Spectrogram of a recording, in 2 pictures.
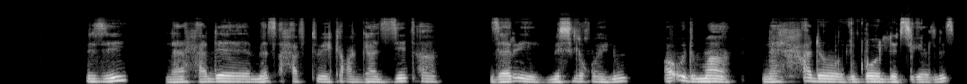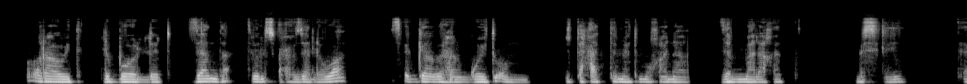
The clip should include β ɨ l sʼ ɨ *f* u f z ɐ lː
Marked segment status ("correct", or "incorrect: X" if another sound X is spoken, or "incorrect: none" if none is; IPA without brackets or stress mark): incorrect: ħ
